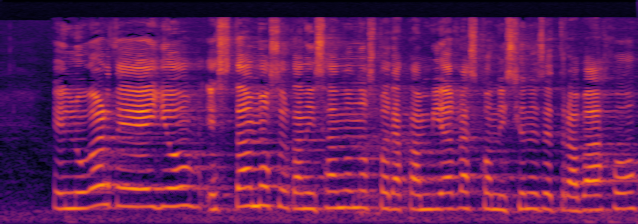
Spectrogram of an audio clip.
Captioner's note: speaks Spanish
